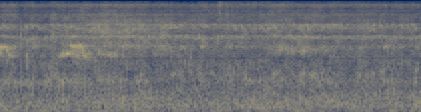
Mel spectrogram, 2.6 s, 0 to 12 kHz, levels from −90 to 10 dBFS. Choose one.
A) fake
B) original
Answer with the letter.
A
